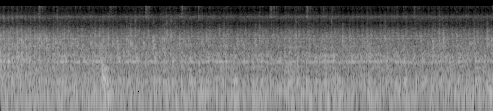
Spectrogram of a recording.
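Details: Toyota Kijang that showed indicator lights but would not crank, after cleaning battery terminals, cables and checking relay: steady even engine note, no knocks or misses; starts and idles normally, fault was cables, not battery or starter.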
